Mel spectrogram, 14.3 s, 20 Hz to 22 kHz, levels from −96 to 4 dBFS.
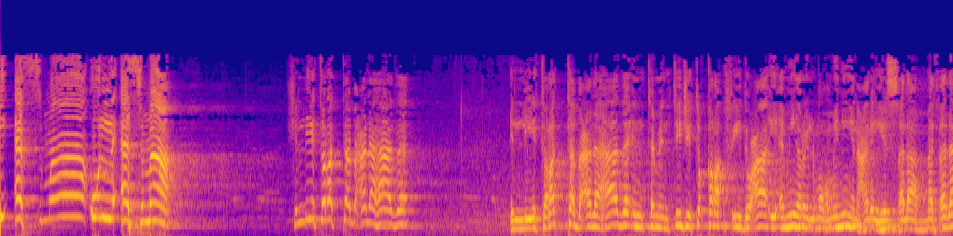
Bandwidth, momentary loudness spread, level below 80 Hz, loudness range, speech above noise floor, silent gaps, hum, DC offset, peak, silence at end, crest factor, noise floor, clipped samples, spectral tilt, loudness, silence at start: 8.8 kHz; 8 LU; -50 dBFS; 6 LU; 34 dB; none; none; under 0.1%; 0 dBFS; 0 s; 14 dB; -47 dBFS; under 0.1%; -5.5 dB/octave; -14 LUFS; 0 s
